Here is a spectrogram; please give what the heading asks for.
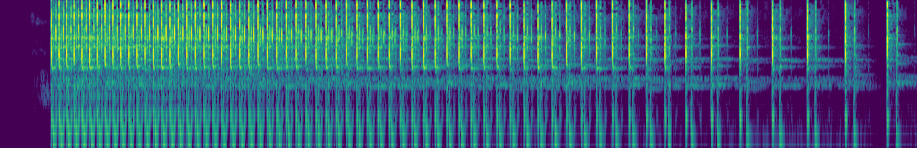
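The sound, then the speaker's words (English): Rapid ticking from a prize wheel being spun, many sharp clicks that come in a fast, dense stream at first and then space out and slow steadily toward the end, with no talk over it. “Let's spin that wheel, shall we, Dan? Here we go.”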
